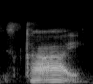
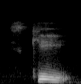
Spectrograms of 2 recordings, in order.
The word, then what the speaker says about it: sky: It's not Nike, it's Nick, and this word is sky, right? Cielo, sky. Ski in English, ski se escribe así, ski, pero con Y es sky.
